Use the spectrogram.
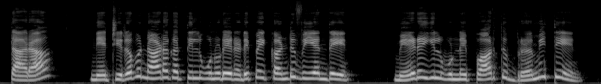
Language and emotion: Tamil, happy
